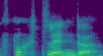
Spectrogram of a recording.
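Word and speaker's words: Voigtländer: The only other brand that I'd like to see some more lenses from is Voigtlander. or Fuchtländer, as we've been told to pronounce it.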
